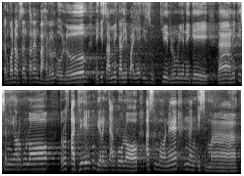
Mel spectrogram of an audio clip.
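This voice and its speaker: A man's voice: on the high side, pushed and bright. Joking man preaching in an echoey hall. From Sumatra (Bangko, Jambi). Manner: joking, storytelling, mixing in Javanese. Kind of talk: humorous sermon.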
